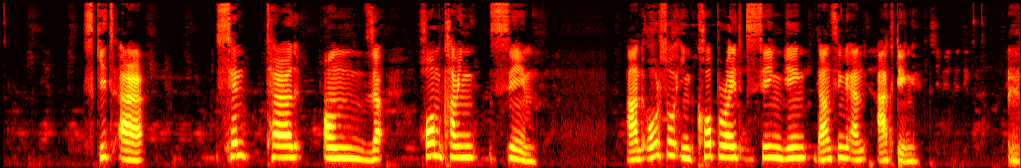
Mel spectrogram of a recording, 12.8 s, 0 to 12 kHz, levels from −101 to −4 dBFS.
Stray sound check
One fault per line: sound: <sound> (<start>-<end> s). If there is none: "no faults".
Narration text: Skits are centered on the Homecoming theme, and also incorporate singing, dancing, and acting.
no faults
